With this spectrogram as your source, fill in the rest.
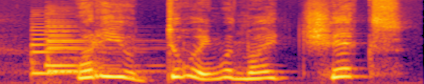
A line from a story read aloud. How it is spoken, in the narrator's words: cried Mama Ostrich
